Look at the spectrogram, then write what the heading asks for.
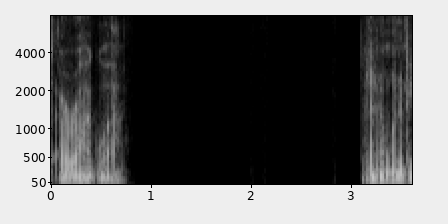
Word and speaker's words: Aragua: I kept saying Tren de Agua. I think I spelled it wrong, but it's not. It's Aragua. Aragua. I said it wrong, and I apologize.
